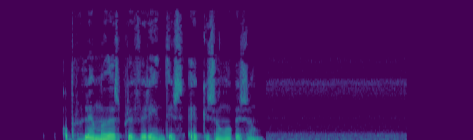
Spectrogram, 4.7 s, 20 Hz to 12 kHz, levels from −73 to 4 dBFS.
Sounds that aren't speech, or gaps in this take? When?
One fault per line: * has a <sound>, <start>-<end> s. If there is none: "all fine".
all fine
